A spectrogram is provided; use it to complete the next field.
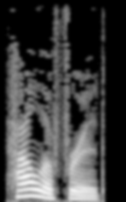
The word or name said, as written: halifrid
